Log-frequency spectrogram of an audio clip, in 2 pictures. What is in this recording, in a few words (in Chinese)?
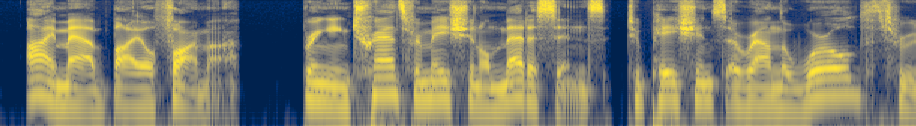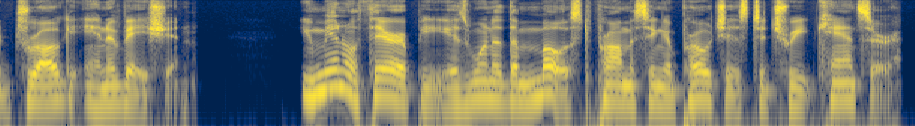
癌症疗法宣传 沉稳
